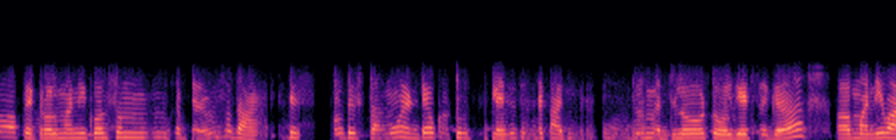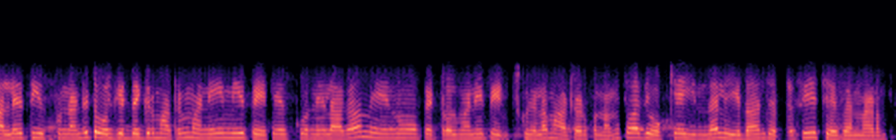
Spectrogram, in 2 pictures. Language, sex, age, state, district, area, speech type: Telugu, female, 60+, Andhra Pradesh, Kakinada, rural, conversation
